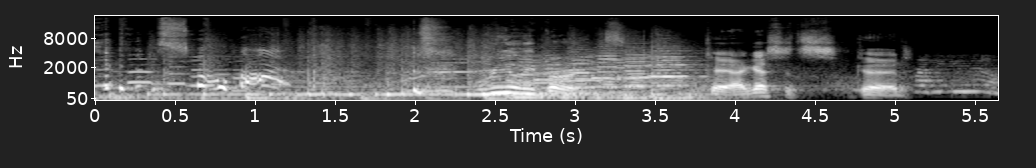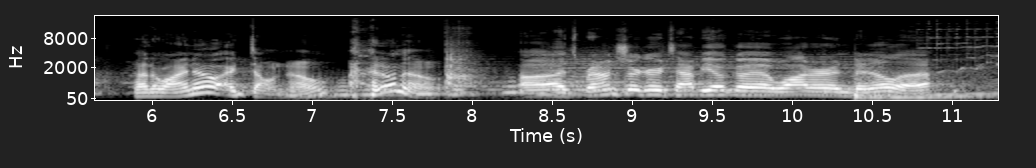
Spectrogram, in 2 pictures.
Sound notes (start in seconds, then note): 0.0 laughter; 0.0 laughing; 7.2 laughs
